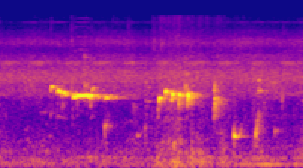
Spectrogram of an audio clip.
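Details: Yellow-vented bulbul (trucuk) in an aviary: two short bubbly, warbling phrases near the start and middle, each under half a second, followed by a few soft scattered notes over quiet background hiss.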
